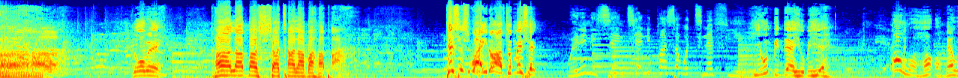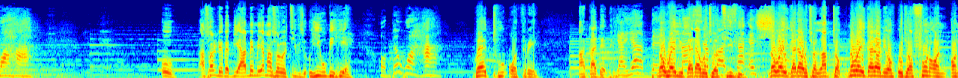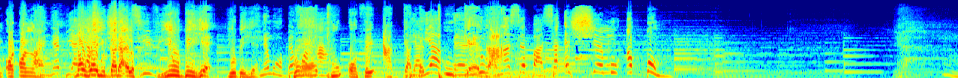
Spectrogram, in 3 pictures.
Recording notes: Preached at the Ekklesia Campus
